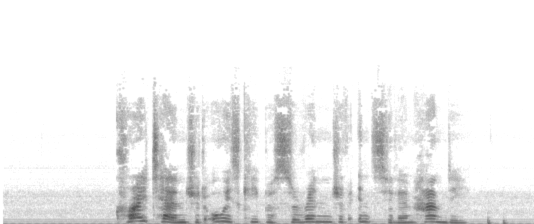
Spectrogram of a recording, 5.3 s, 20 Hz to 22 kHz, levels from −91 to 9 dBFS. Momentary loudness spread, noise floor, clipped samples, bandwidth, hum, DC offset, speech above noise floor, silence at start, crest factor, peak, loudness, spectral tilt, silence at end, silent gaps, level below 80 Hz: 19 LU; -57 dBFS; under 0.1%; 14.5 kHz; none; under 0.1%; 25 dB; 0.05 s; 24 dB; -10 dBFS; -32 LUFS; -2.5 dB/octave; 0.2 s; none; -74 dBFS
